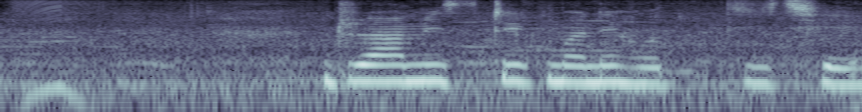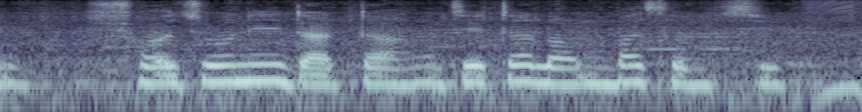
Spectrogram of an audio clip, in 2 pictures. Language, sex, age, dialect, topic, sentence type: Bengali, female, 18-24, Western, agriculture, statement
